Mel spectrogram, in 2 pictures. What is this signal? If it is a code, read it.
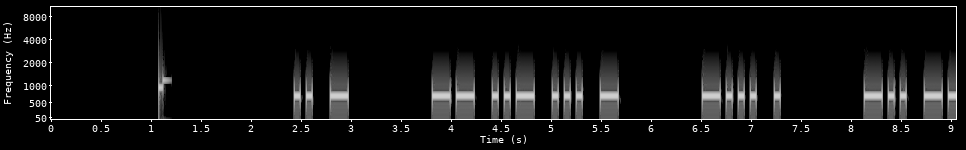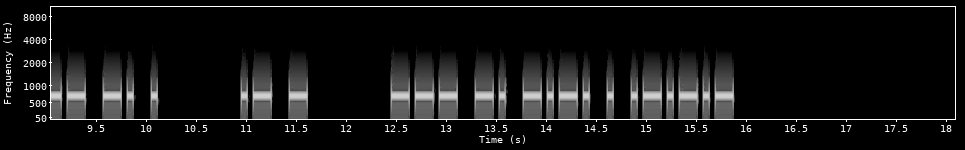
Morse code, heard as a keyed tone, about 21 wpm, 700 Hz. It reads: IT MUST BE DONE AT ONCE.
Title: 2x Word-Spacing - Sentences from Top 500 Words - 20wpm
